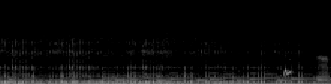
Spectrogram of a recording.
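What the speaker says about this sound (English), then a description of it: "Come back here, cat." A cat in Minecraft purrs, a low rumbling purr that runs the whole time up close, with game background sounds layered over it.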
